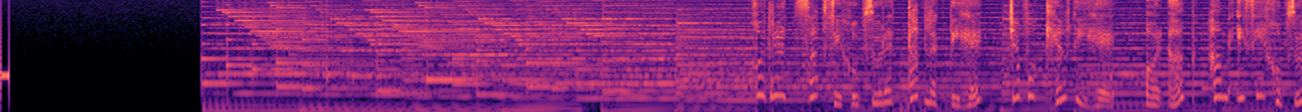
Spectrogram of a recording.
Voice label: Hindi FM; Airwick Gemma Pearls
